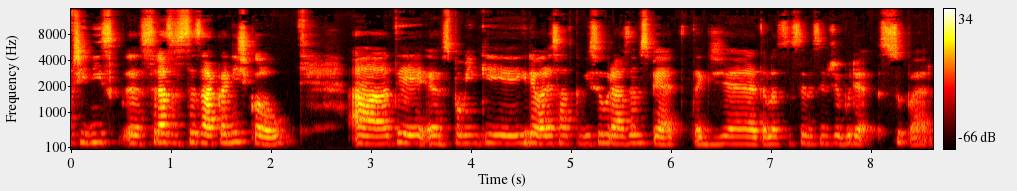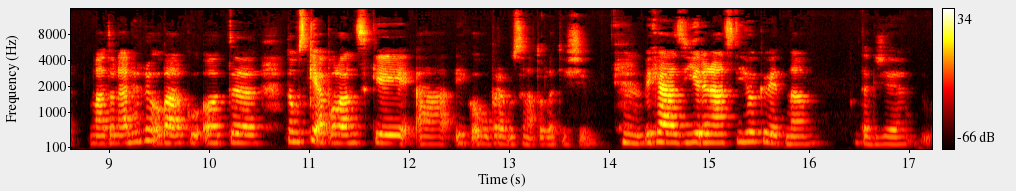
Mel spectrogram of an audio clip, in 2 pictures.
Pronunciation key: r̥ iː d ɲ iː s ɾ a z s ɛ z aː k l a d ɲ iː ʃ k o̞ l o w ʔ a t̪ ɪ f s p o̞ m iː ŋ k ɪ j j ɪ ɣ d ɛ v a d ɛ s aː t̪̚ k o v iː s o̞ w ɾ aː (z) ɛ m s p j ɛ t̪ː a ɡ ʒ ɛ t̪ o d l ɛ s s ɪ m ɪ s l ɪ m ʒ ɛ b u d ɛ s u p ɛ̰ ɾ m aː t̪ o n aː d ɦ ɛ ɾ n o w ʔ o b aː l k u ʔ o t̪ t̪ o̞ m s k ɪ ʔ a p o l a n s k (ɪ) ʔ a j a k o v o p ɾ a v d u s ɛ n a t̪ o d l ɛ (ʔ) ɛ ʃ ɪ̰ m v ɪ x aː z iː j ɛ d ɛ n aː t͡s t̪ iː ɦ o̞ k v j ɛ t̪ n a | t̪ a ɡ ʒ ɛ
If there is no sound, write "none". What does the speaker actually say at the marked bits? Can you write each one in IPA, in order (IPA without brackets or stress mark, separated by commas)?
z, ɪ, c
